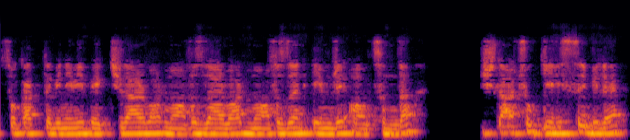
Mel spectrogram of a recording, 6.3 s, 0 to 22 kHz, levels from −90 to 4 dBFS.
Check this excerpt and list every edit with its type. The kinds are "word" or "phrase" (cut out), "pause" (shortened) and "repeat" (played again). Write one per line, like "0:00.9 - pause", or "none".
none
